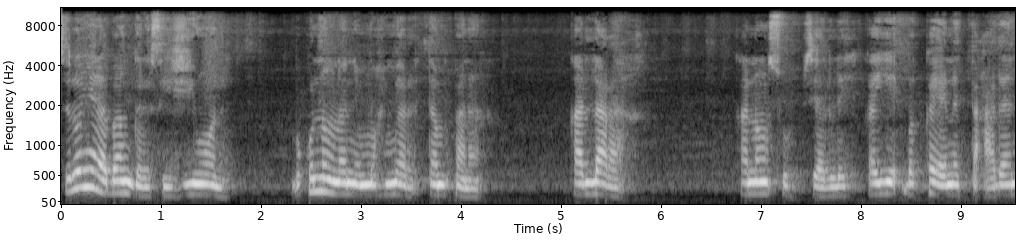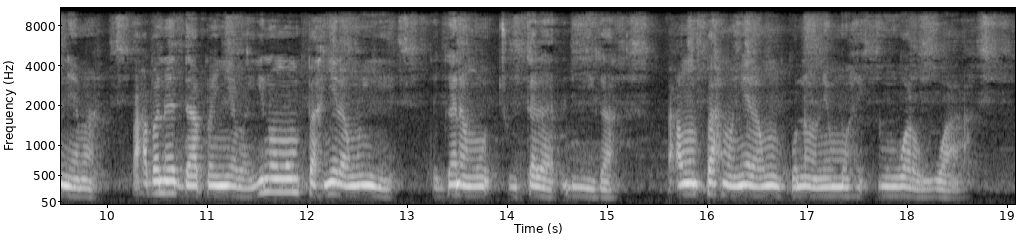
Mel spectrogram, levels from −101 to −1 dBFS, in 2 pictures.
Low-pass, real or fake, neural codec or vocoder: 9.9 kHz; real; none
